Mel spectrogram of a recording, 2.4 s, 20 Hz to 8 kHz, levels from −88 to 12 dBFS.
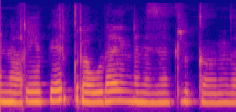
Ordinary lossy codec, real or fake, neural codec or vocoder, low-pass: none; fake; codec, 44.1 kHz, 2.6 kbps, SNAC; 7.2 kHz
